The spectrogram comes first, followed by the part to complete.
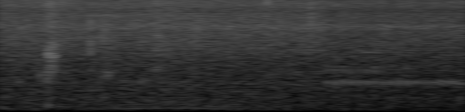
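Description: Near silence: a faint low background hum, with one brief faint chirp about a quarter of a second in and a faint steady whistle-like tone starting near the end.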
